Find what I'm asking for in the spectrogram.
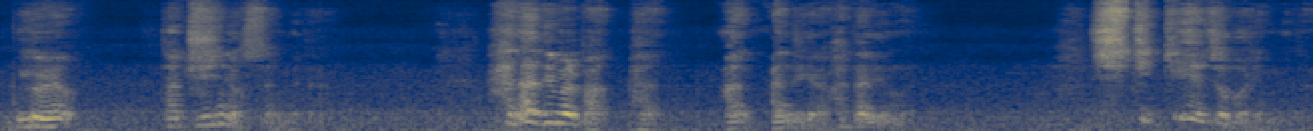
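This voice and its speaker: A man's voice: sits high, sing-song, fairly quick, creaky, far from the mic, slight background noise. A male pastor preaching a sermon in an emphatic way, posing rhetorical questions and repeating words for stress. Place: church.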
